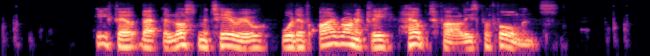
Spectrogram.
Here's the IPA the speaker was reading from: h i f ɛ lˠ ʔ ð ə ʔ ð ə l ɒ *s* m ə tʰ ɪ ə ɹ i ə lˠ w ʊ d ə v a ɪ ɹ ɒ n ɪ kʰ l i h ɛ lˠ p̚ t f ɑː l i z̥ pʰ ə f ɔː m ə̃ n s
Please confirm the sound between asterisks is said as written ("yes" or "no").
yes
